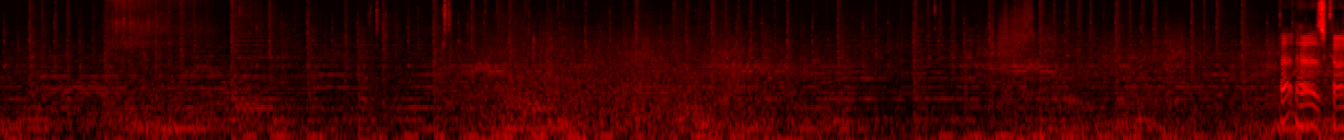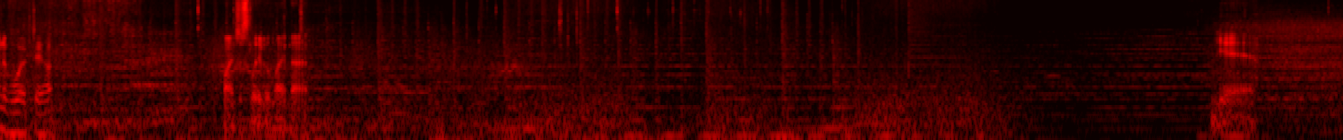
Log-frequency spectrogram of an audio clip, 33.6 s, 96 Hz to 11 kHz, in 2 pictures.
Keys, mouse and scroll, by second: 5.3 Tab, 6.7 alt+middle click, 7.0-11.7 alt+drag, 12.0 scroll up 1, 12.4-19.3 alt+drag, 19.7 alt+middle click, 21.5-22.1 scroll down 5, 22.9 click, 24.1 alt+click, 24.8 alt+scroll down 1, 25.2 alt+middle click, 25.6 alt+click, 26.3 click, 27.3-33.4 alt+drag.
